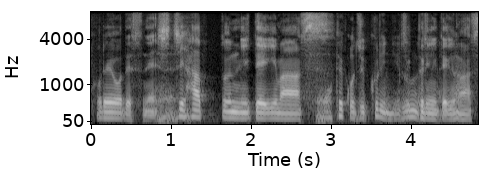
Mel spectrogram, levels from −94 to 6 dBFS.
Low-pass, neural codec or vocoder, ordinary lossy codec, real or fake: none; codec, 16 kHz, 8 kbps, FunCodec, trained on LibriTTS, 25 frames a second; none; fake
